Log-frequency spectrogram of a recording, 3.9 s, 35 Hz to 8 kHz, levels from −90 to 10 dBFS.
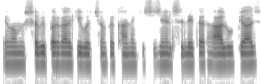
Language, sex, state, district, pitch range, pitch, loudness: Hindi, male, Bihar, Supaul, 125-130 Hz, 125 Hz, -37 LUFS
